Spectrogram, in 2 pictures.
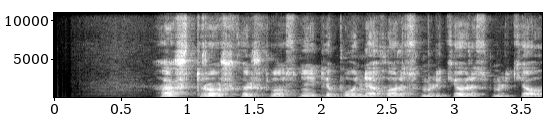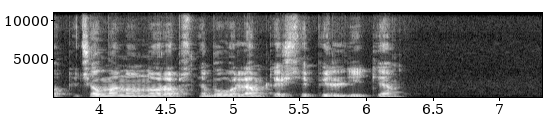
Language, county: Lithuanian, Marijampolė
